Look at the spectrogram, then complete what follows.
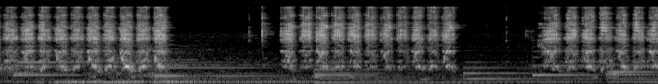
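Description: Small flat metal file rasping across the worn-flat teeth of an overlock machine's feed dog to sharpen them again. It comes in three bursts of quick short strokes, about nine a second, with pauses between.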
